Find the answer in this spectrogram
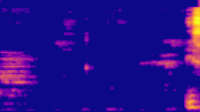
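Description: A short pause in a woman's speech: a soft breath, a single faint click a little before one second in, and her voice starting again at the very end.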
